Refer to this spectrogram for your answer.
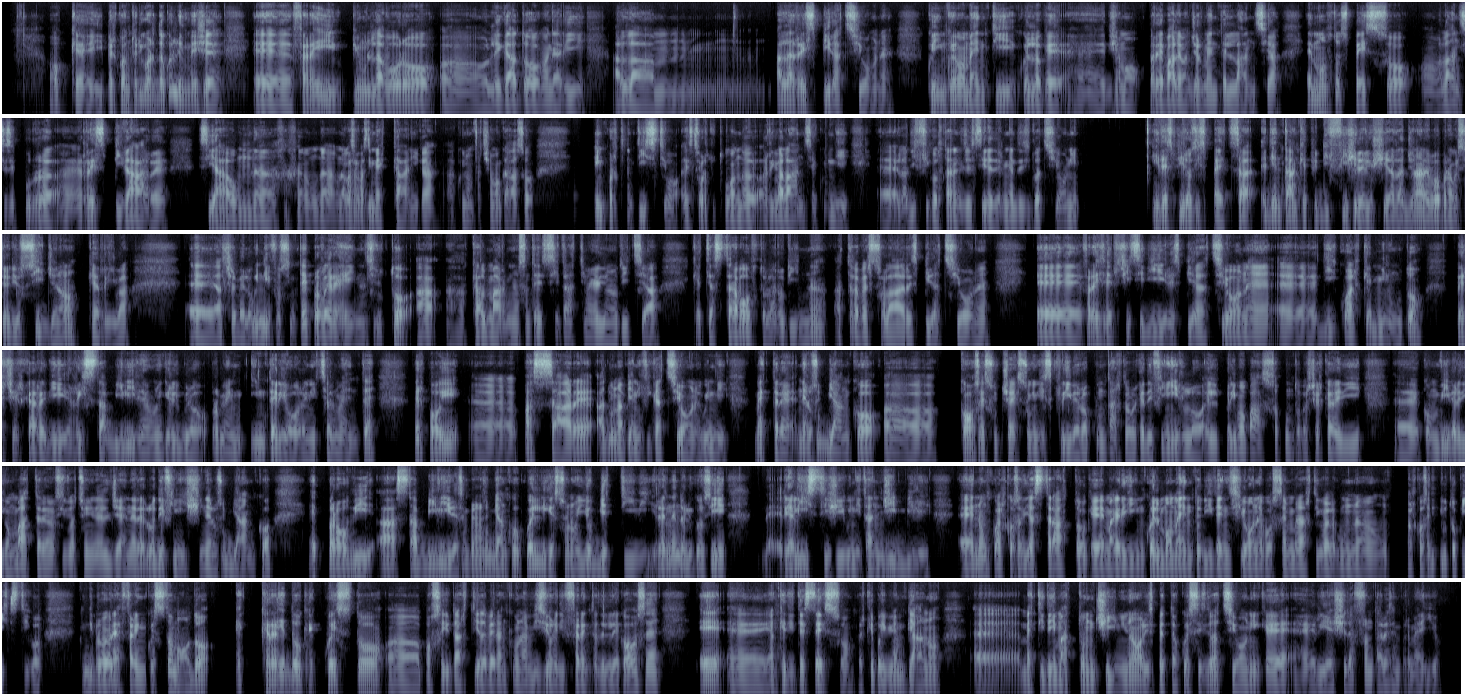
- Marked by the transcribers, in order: chuckle; tsk; "meglio" said as "mejo"
- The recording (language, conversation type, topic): Italian, advice, Come posso adattarmi quando un cambiamento improvviso mi fa sentire fuori controllo?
